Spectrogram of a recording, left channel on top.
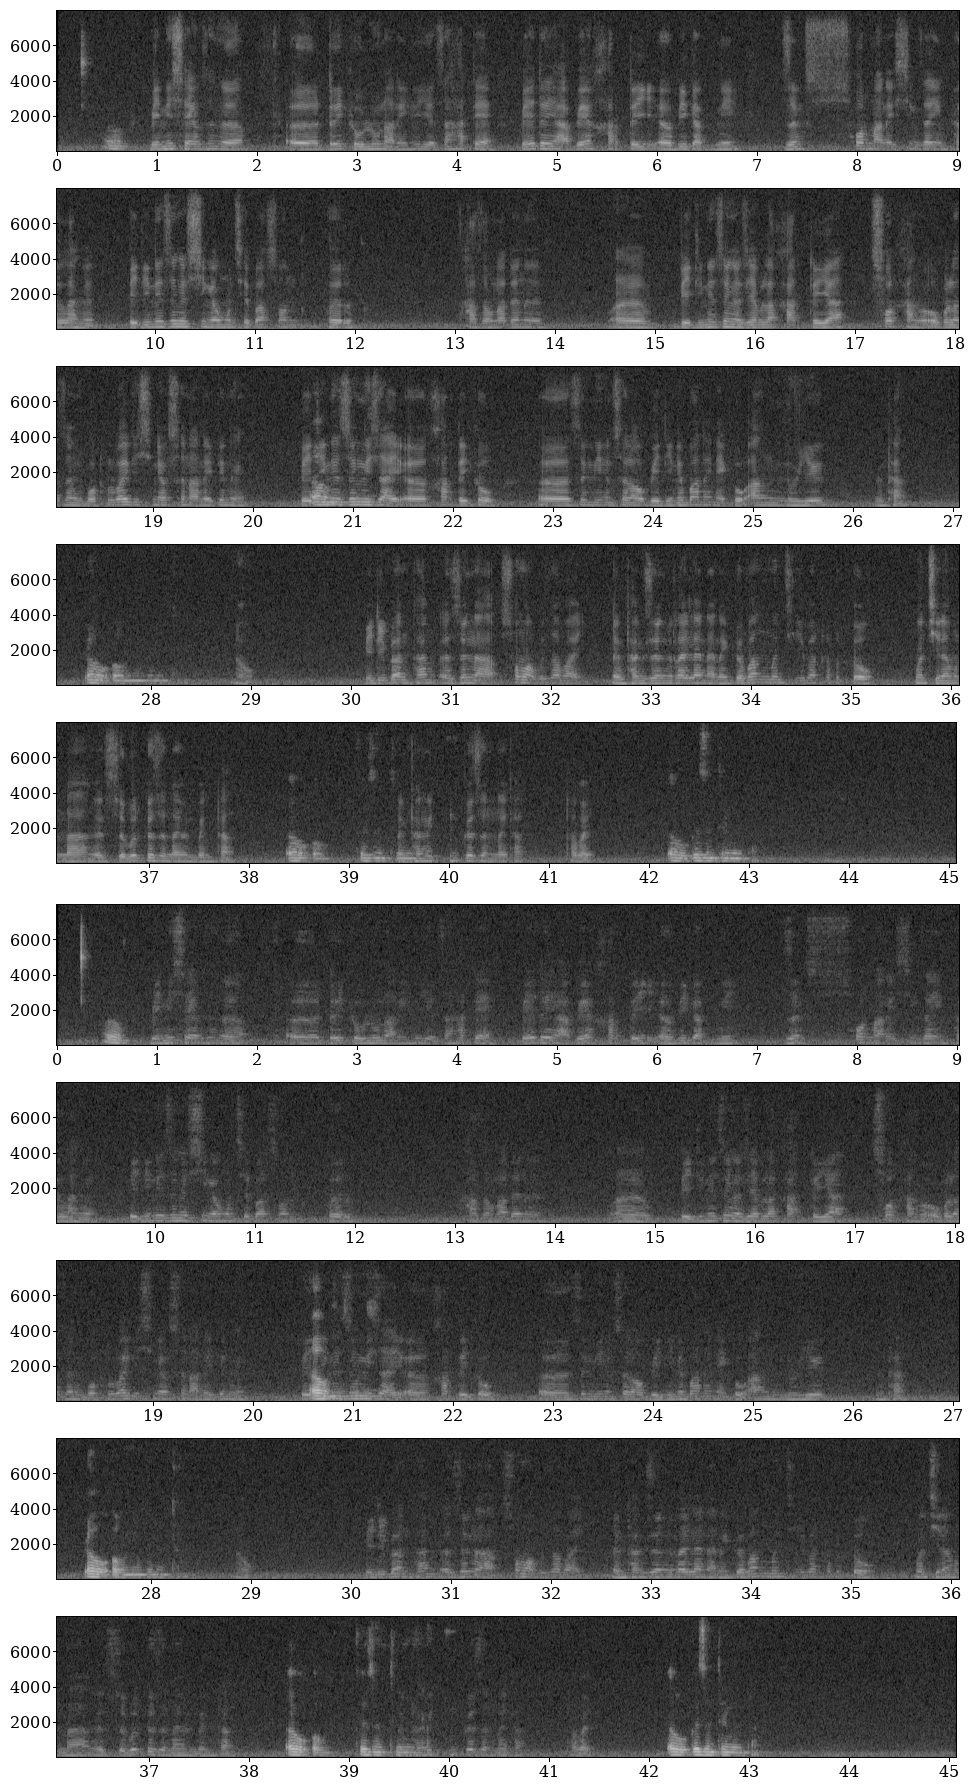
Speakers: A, on the right (about 85°); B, on the left (about 60°).
A: औ‌
B: बेनि सायाव जोङो दैखौ लुनानै होयो जाहाथे बे दैया बे खारदै बिगाबनि जों सरनानै सिंजायै ओंखारलाङो बिदिनो जोङो सिङाव मोनसे बासन फोर हाजावना दोनो ओ बिदिनो जोङो जेब्ला खारदैया सरखाङो अब्ला जों बथल बायदिसिनायाव सोनानै दोनो। बिदिनो
A: औ नंगौ
B: जोंनि
A: नोंथां
B: जाय खारदैखौ ओ जोंनि ओनसोलाव बिदिनो बानायनायखौ आं नुयो नोंथां।
A: औ औ नंगौ नोंथां।
B: औ बिदिब्ला नोंथां जोंना समाबो जाबाय नोंथांजों रायज्लायनानै गोबां मोनथियै बाथ्राफोरखौ मोनथिना मोनना आङो जोबोर गोजोननाय मोनबाय नोंथां।
A: औ औ गोजोन्थों
B: नोंथांनिसिम
A: नोंथां।
B: गोजोननाय था-थाबाय।
A: औ गोजोनथों नोंथां।
B: <unintelligible>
